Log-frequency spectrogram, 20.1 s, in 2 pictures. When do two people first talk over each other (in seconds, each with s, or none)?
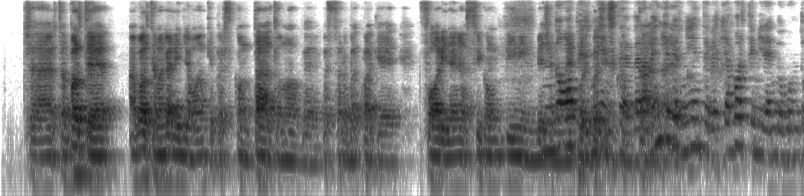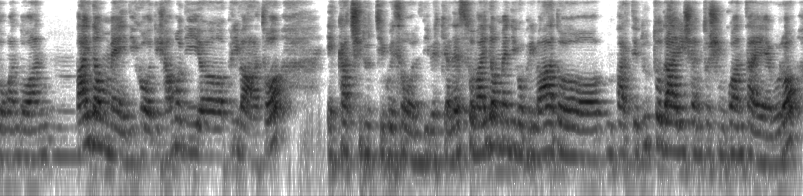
6.7 s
